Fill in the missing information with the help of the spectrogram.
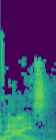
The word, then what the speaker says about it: guise: Martha becomes a guide for the psychopomp. Martha becomes a guise, not a guide. She is a guide, but I'm not pronouncing my consonants well today.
